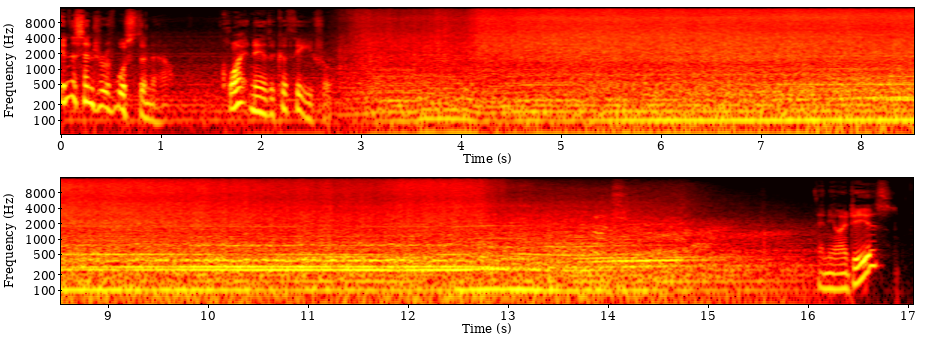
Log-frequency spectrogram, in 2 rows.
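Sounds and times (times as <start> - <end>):
speech: 0.0 - 3.2, 16.4 - 17.0
motorised road sweeper humming: 2.7 - 16.1
road sweeper brushing hiss: 2.8 - 13.3.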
